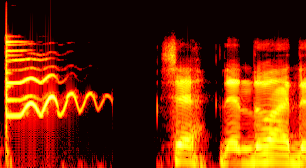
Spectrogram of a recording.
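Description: Cartoon 'boing' sound effect: one wobbling tone that climbs in pitch for under a second. After a short gap, a dubbed voice speaks.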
